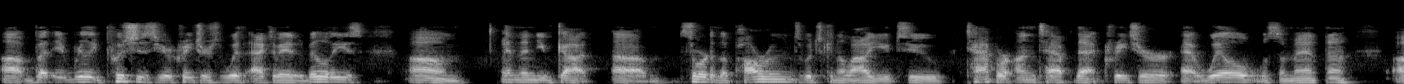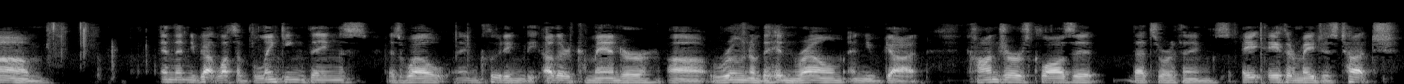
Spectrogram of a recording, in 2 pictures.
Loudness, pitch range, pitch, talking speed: -20 LUFS, 90-105 Hz, 95 Hz, 150 wpm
